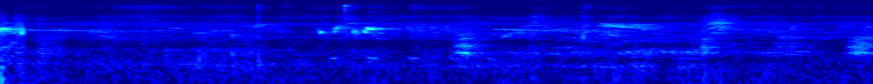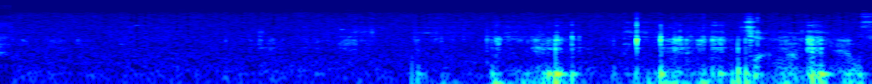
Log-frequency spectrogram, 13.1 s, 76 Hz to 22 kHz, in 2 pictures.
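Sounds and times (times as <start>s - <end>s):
faint birds chirping: 0.0s - 13.0s
steady rustling noise: 6.6s - 13.0s.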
